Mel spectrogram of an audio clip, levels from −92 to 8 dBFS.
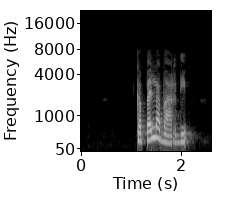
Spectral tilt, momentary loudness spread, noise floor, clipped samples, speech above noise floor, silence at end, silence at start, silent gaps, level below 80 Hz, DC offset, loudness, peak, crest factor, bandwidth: -7 dB/octave; 12 LU; -83 dBFS; under 0.1%; 59 dB; 0.5 s; 1.1 s; none; -68 dBFS; under 0.1%; -25 LUFS; -6 dBFS; 20 dB; 7.6 kHz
